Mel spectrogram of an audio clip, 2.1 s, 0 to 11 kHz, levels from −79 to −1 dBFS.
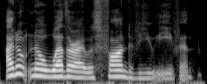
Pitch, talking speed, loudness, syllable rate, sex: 195 Hz, 290 wpm, -16 LUFS, 6.5 syllables/s, female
